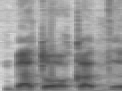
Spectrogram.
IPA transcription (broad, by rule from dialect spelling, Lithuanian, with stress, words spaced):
ˈbʲɛ ˌtuɔ kɐt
